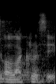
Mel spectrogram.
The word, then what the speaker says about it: Holacracy: It's H-O-A, H-O-L-A, not O, H-O-L-A, Hola, right? Yeah, I guess yeah, that's Holacracy.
